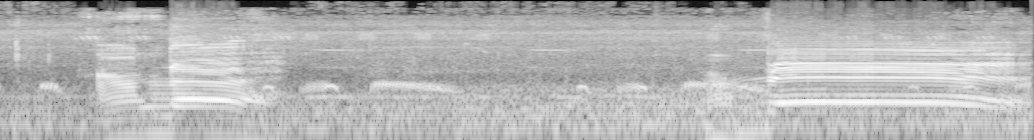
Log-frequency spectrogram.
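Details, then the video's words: Cows in a grassy pasture, dozens of them, produce two loud drawn-out moos, the first shorter and wavering, the second long and steady, with faint short higher notes between them. "Cows & Funny Moo Sounds"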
